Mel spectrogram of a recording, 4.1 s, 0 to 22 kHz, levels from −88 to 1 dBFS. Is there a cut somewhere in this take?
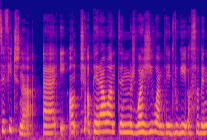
yes; 3 cuts; at 1.6 s, 2.3 s, 2.6 s

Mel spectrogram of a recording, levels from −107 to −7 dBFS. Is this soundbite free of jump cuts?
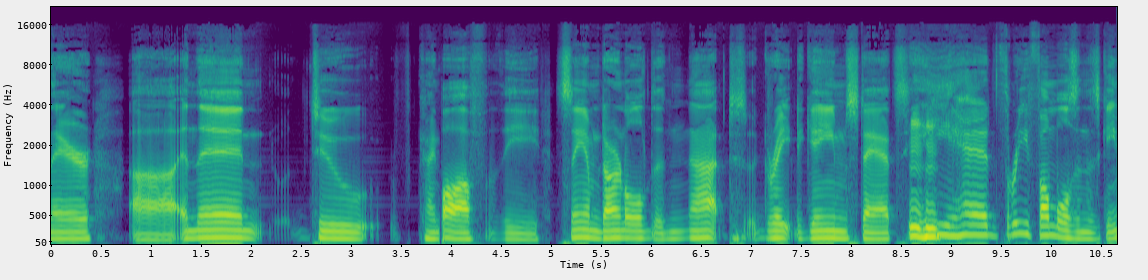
no; 3 cuts; at 2.6 s, 3.9 s, 5.0 s

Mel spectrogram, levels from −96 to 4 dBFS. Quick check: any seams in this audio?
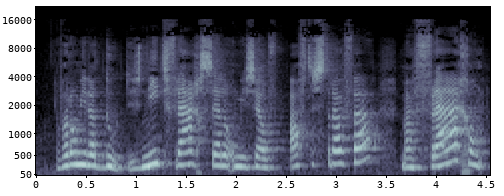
yes; 1 cut; at 3.6 s

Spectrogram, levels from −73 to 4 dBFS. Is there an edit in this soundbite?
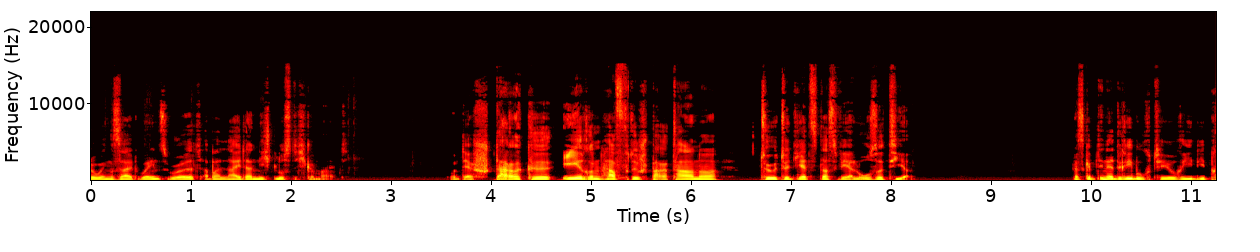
no; 0 cuts

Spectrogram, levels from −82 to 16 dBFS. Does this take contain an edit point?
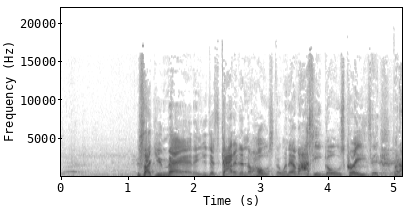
yes; 1 cut; at 3.7 s

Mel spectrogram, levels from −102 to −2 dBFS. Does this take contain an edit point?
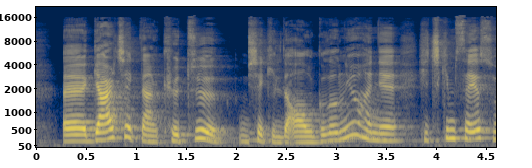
yes; 1 cut; at 2.1 s

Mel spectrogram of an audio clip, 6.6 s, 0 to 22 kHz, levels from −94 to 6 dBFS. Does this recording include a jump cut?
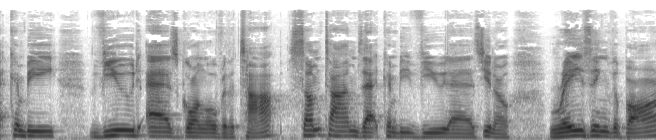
no; 0 cuts

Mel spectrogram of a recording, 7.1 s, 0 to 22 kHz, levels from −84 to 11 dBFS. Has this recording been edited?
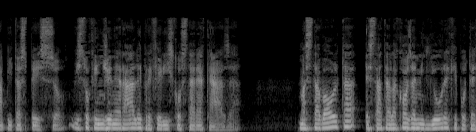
no; 0 cuts

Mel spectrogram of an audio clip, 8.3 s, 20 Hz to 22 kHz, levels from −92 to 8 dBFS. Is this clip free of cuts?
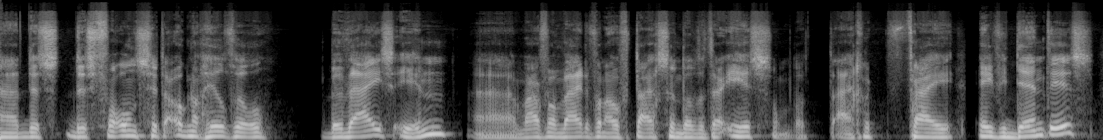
no; 2 cuts; at 3.5 s, 7.2 s

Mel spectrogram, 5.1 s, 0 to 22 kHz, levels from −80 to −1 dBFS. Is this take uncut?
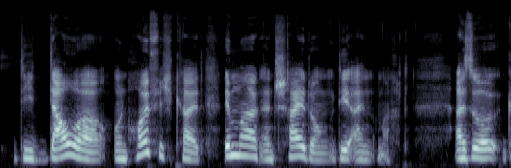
no; 4 cuts; at 1.3 s, 2.2 s, 2.6 s, 3.7 s

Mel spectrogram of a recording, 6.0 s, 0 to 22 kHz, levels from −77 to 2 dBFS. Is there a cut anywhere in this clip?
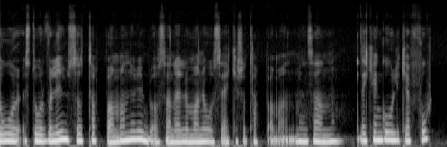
no; 0 cuts

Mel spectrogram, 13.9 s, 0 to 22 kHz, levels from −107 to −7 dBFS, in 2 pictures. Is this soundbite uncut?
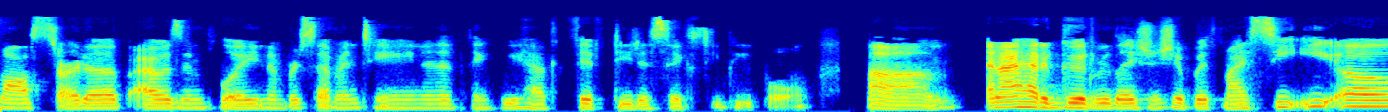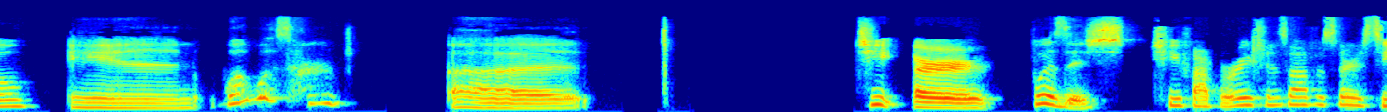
no; 4 cuts; at 2.3 s, 2.8 s, 4.2 s, 7.2 s

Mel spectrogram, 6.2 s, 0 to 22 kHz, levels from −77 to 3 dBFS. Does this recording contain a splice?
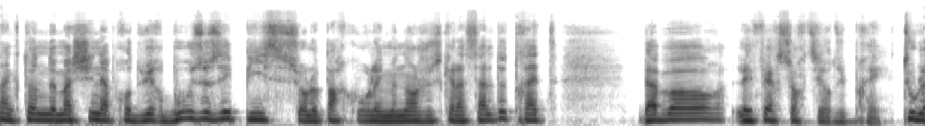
no; 0 cuts

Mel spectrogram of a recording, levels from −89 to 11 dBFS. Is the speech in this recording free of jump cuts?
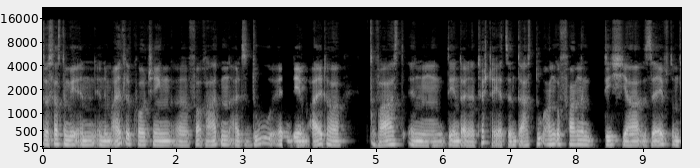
yes; 0 cuts

